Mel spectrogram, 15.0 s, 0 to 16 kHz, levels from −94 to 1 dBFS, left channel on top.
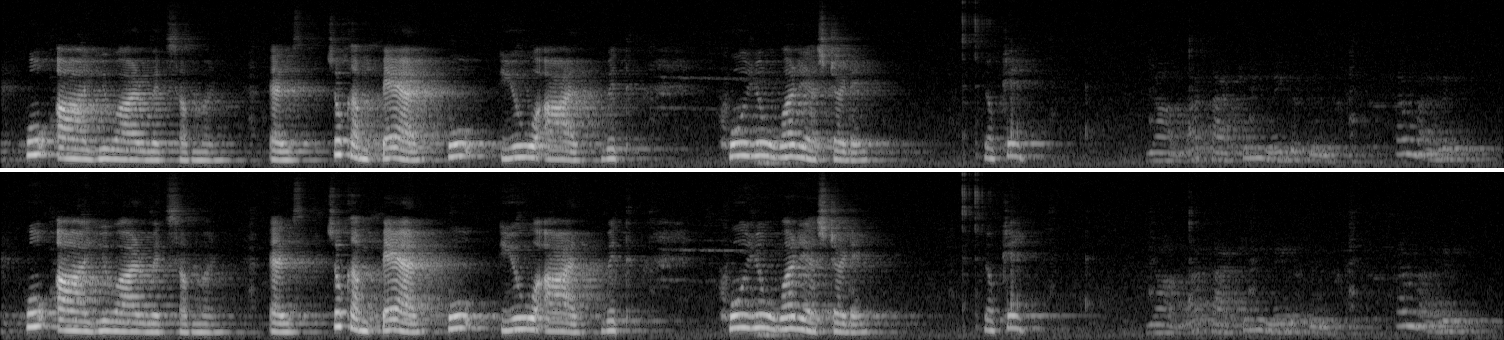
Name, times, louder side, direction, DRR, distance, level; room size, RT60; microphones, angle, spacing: voice 1, 0.3-2.3 2.7-3.0 3.3-6.3 6.6-6.7 7.2-8.7 9.8-10.3, right 1 dB, 15° right, 6 dB, 0.7 m, -29 dB
voice 2, 11.5-13.3 14.0-14.5, equal, 40° left, -2 dB, 3.9 m, -46 dB
26.0 x 20.0 x 6.0 m, 1.3 s
head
